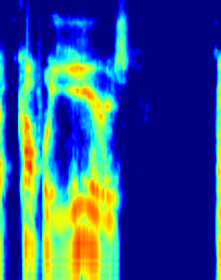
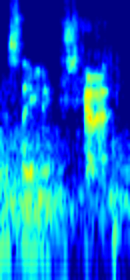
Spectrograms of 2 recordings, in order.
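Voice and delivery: unvoiced mock-grumpy whisper; 11 dB quieter than usual. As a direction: whisper it like a secret gripe. Mock complaint to host.

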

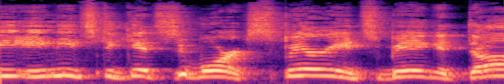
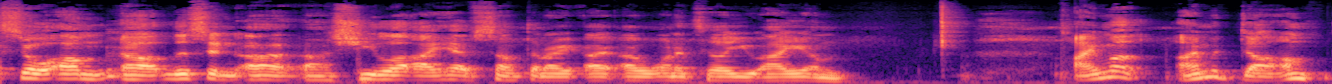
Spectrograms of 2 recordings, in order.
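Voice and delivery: nervous confession; 8 semitones lower than usual. Acted. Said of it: "His voice breaks".

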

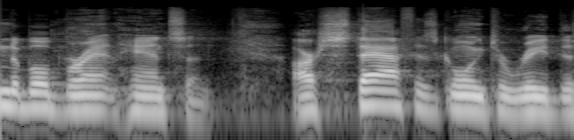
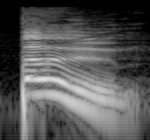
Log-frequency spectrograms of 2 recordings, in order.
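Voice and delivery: loud mock boom of a rock hitting metal; imitated crash noise; rock smash; 4 semitones higher, 5 dB louder than usual. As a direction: shout out the crash like a kid.

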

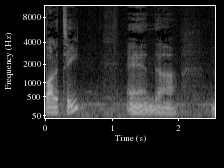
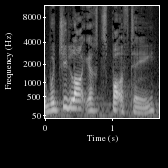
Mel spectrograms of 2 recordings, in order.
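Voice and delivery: mock British accent, pitched up and a bit louder; 5 semitones higher, 5 dB louder than usual. Texan podcaster imitating how British people offer tea, in a mock British accent. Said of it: "You know how the British people say".

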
